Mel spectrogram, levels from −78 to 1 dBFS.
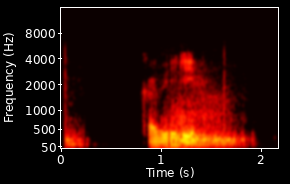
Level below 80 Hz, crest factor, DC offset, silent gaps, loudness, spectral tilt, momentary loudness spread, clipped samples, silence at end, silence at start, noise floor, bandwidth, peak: -48 dBFS; 20 dB; under 0.1%; none; -25 LUFS; -9 dB/octave; 20 LU; under 0.1%; 0.3 s; 0.05 s; -76 dBFS; 6.4 kHz; -8 dBFS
